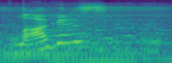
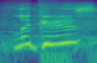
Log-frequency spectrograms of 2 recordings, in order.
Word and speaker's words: Laguz: Shout out to the best Lagas. I don't know how to pronounce that. Shout out to the best Lagas King, Tibern. Laguz, thank you.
